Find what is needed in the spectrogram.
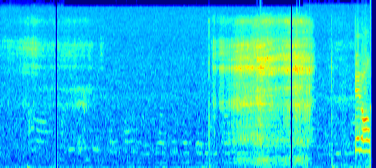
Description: Dad always said he didn't snore _ see, he was right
